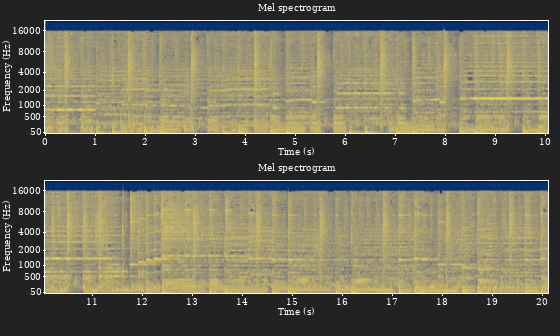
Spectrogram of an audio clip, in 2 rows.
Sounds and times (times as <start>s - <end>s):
Background music: 0.0s - 20.1s.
